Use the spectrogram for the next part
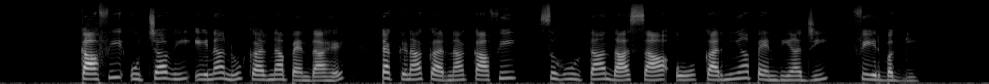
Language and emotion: Punjabi, neutral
